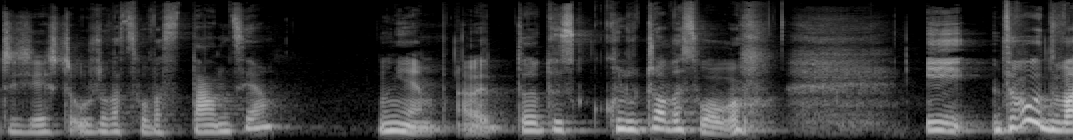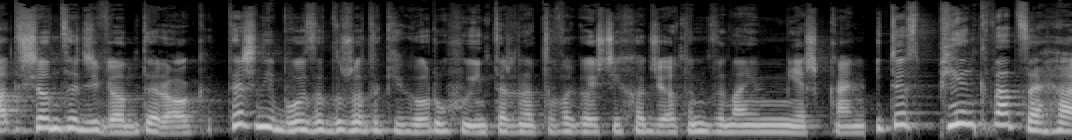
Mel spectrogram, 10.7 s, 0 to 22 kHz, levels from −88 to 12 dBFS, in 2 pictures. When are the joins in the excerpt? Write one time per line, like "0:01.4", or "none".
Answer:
0:09.7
